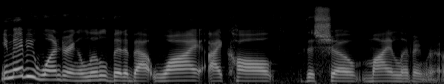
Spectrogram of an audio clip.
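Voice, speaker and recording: This woman has a fairly low voice and lively intonation. She talks at a moderate pace. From Kansas, US Midwest. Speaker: talk show host. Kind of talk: scripted monologue to camera.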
